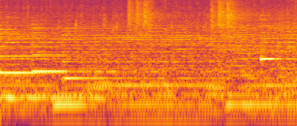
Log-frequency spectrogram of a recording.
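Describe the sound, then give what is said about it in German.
Heavy rain pours down as a steady, even hiss of drops on a surface, beneath sustained musical tones. “Wach auf, es regnet in Strömen”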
